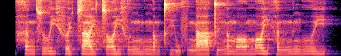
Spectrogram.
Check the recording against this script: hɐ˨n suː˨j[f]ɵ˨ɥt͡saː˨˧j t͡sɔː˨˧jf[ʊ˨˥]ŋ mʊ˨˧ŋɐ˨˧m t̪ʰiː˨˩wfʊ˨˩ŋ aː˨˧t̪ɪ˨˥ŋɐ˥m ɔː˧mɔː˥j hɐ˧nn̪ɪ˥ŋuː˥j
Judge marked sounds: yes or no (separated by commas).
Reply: yes, yes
